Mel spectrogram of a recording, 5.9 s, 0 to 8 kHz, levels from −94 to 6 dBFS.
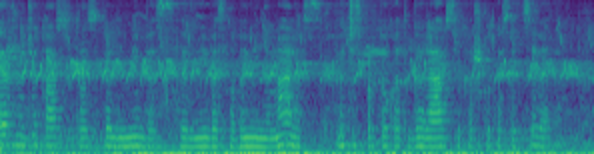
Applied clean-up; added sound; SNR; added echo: none; Fixed-wing aircraft, airplane; 11 dB; reverberation time 0.4 s.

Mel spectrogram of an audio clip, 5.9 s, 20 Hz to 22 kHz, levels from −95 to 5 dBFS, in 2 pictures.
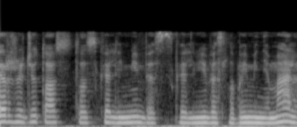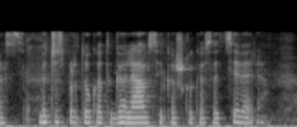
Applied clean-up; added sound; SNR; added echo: none; none; none; none.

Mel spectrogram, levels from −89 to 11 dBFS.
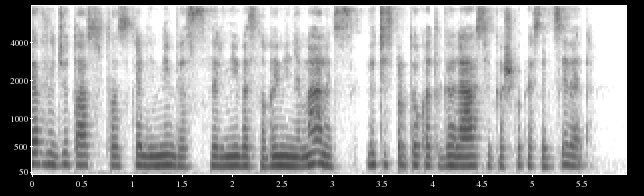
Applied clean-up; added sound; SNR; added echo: neural mask model DeepFilterNet 3.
